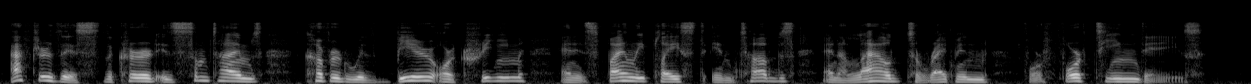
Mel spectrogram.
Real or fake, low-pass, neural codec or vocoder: real; 7.2 kHz; none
